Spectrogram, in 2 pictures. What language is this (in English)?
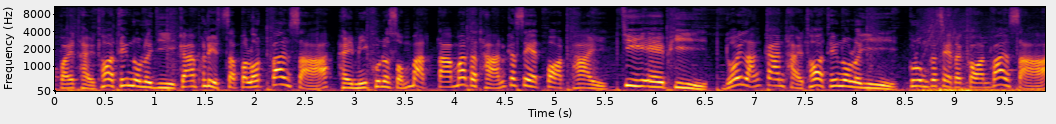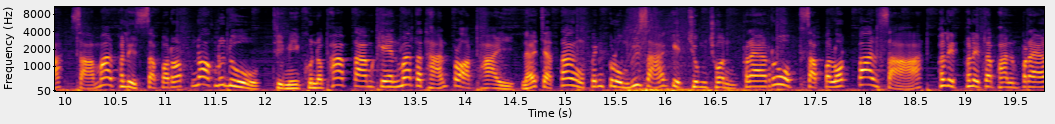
Thai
